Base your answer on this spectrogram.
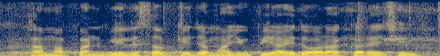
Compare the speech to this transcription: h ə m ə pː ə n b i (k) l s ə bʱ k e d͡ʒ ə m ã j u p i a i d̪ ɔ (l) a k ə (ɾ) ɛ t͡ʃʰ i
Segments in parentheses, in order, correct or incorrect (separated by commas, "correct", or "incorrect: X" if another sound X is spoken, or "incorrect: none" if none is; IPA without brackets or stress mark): incorrect: none, incorrect: ɾ, correct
